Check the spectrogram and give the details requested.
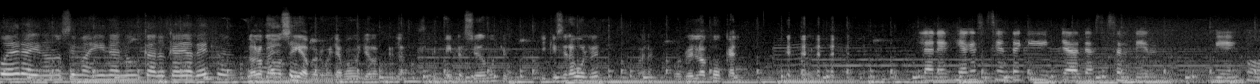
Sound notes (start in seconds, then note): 7.7 laughter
